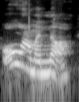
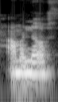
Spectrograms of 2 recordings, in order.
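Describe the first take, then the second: First: It is said with energy and feeling. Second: It is said flatly, without feeling.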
